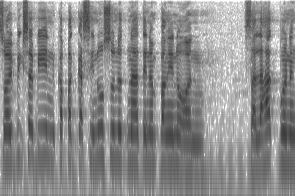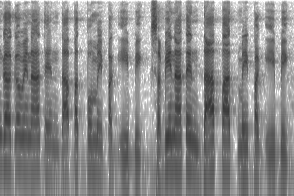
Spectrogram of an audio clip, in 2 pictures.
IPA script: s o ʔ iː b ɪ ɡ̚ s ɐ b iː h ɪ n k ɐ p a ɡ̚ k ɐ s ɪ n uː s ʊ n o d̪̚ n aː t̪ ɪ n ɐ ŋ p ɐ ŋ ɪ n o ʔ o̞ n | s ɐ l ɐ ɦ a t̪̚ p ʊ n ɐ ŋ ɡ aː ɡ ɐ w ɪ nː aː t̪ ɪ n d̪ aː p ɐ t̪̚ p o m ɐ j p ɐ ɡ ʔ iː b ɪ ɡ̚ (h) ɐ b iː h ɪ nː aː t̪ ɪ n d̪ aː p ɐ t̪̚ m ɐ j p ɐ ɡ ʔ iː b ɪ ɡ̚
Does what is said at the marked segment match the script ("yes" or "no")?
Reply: no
